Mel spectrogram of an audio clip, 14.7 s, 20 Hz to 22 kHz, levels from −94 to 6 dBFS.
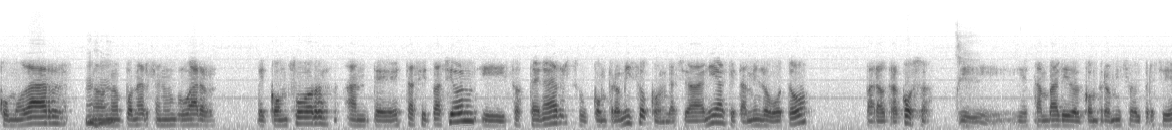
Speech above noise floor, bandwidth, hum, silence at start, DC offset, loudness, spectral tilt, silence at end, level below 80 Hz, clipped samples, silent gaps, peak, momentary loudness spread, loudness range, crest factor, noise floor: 34 dB; 6.2 kHz; none; 0 s; under 0.1%; -26 LUFS; -8 dB/octave; 0 s; -66 dBFS; under 0.1%; none; -6 dBFS; 13 LU; 3 LU; 20 dB; -60 dBFS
